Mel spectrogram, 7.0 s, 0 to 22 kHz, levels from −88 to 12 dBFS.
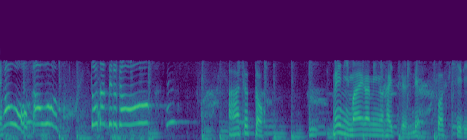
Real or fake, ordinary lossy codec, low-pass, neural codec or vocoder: fake; none; 3.6 kHz; codec, 16 kHz, 8 kbps, FunCodec, trained on Chinese and English, 25 frames a second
